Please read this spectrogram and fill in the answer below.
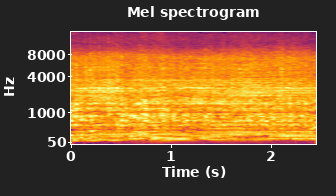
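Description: Arctic Cat Prowler 700 side-by-side's single-cylinder engine idling steadily.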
